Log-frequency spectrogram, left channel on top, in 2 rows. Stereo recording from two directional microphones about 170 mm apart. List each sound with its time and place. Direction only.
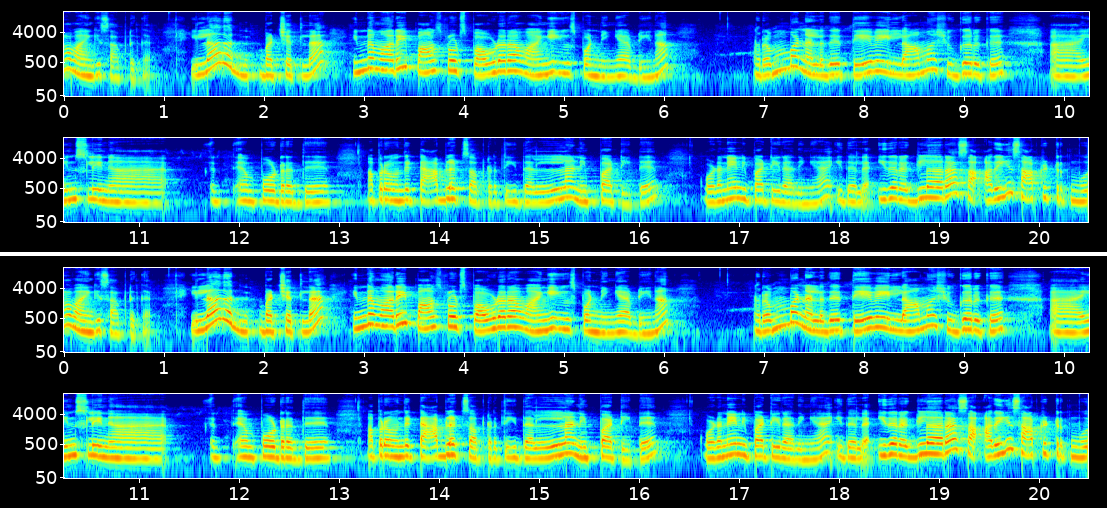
0.0 s a woman's voice: 15° right (ahead or behind)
